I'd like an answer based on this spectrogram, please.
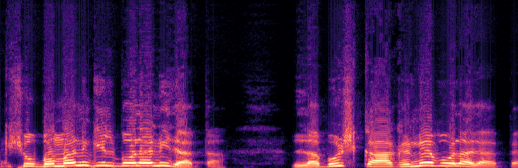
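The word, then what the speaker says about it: Labuschagne: उसने खुद बोली थी, उसकी प्रोनाउंसिएशन है लबुशकाग ने। उसने एक इंटरव्यू में बोली थी, मैं तब से वही बुलाता हूँ उसको, लबुशेन बुलाते हैं बाकी सब ऑस्ट्रेलियंस भी उसको लबुशेन ही बुलाते हैं।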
